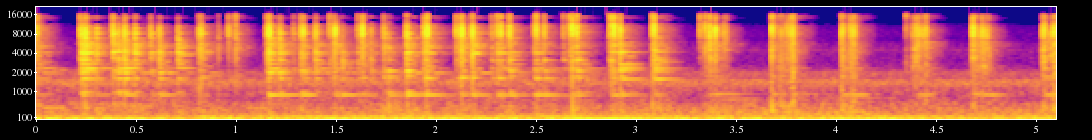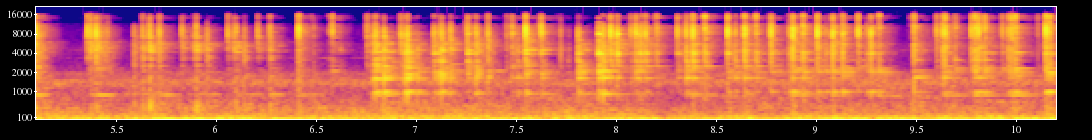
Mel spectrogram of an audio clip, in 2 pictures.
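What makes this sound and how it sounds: Long nails rapidly tap a clear square glass water bottle filled with water and held in the hands. The result is a dense stream of quick, bright clicks over a faint, steady ringing tone and a soft low rumble, each tap decaying almost instantly.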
